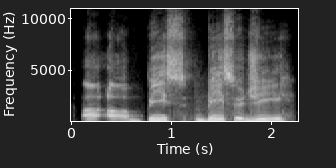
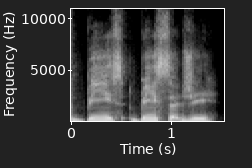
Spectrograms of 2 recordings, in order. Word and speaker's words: Bisaji: Bisuji. Okay. Bisag says it's Bisaji. Bisaji. Okay, I gotcha. That's how you pronounce it.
